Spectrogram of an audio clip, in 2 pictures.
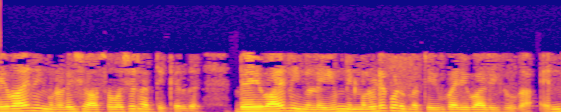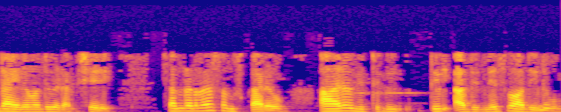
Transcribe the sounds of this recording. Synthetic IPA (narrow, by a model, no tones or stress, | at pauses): ejɐʋaːjniŋːɐɭuɽe̞ɕ̬waːsɐɡoɕɐmkɐt̪ːikʲːurɐðɨ | b̪ejɐʋaːjiniŋːɐɭe̞jumniŋːɐɭuɽe̞kuɽumbɐt̪ːe̞jumpɐɾibaːlik̬ʲːuɣɐ̰e̞̰nd̪aːjɐlumɐðuʋiɽɐ̰mɕɐɾi | sɐŋɡʰʱɐɽɐnɐsɐmskaːɾɐʋum | aːɾo̞ːɡjɐt̪ːit̪ːilɐ̰ðinde̞sʋaːd̪ʱiːnɐʋum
